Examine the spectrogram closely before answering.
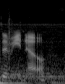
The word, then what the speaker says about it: Domino: last name was demino spelled domino but pronounced dimino so like me i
